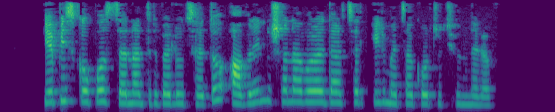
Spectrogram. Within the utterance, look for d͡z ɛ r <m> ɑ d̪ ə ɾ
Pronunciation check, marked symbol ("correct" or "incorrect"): incorrect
